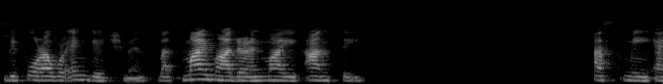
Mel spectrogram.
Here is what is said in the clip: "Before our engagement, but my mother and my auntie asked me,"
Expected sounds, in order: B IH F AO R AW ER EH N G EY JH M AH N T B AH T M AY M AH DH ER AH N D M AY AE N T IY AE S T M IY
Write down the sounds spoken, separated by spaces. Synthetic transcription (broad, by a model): B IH F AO R AW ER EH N G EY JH M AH N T B AH T M AY M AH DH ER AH N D M AY AE N T IY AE S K M IY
